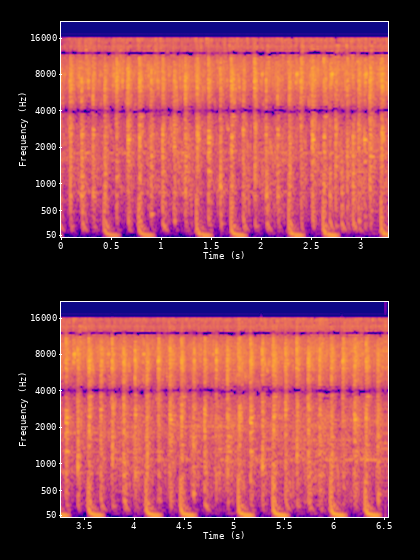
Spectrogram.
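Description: Electronic dance music played by DJs: a steady four-on-the-floor kick drum at about two beats a second, with fast, ticking hi-hats over it.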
